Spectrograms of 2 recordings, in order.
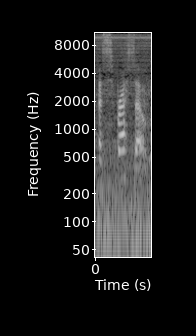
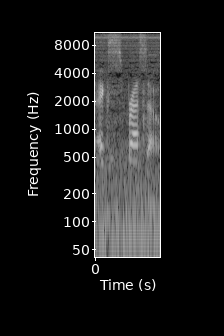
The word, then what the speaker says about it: espresso: goes for words like espresso which many pronounce it as expressive or sherbert with an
